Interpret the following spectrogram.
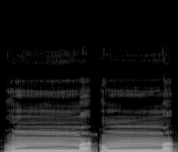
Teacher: جب آپ ہا کو میم سے ملائیں گے تو یہاں پر آواز کو لمبا کریں گے، گنگنائیں گے، آواز کو غنہ کریں گے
